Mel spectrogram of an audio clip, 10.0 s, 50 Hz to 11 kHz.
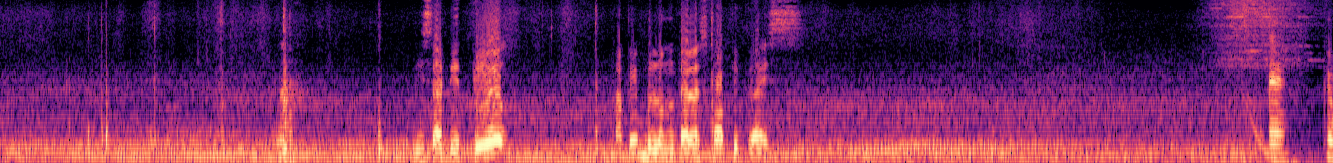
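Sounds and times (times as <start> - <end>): air conditioning: 0.0 - 10.0.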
